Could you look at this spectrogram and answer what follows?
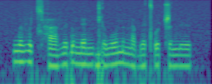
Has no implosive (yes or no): no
